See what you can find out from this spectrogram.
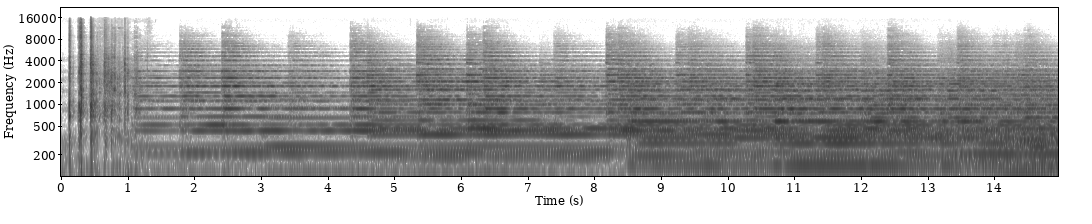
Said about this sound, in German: Die Glocken der Stuttgarter Stiftskirche läuten zu einem ganz besonderen Gottesdienst,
